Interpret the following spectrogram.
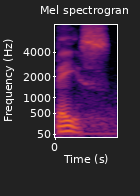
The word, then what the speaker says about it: Bass: His last name is actually pronounced bass.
